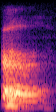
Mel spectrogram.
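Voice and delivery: short, low play growl; grumpy growl. Pretend. Storyteller acts out the woken lion, grumpy growl. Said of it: "was he grumpy?".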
